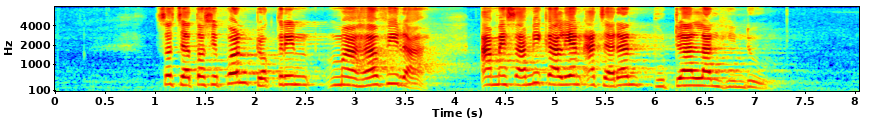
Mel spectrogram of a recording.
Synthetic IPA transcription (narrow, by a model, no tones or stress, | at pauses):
səd̥ʒ̥ä̤t̪ɔsipɔnɖ̥ɔk̚t̪ɾɪnmaɦafiɾa̰ | ʔamɛsamikalijanad̥ʒ̥a̤ɾanb̥ṳɖ̥a̤lanɦind̪u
